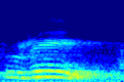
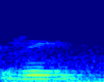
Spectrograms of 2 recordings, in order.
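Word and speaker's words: Reh: k and cin then comes dear dear is Ray r e h Ray donkey is elephant is elephant very much similar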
